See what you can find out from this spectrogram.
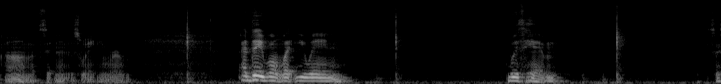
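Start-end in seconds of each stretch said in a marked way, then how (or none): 0.0-1.3 mock whisper. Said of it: "I was like".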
